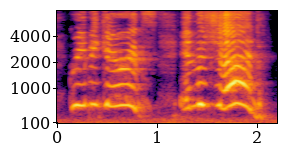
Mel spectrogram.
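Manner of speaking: high, loud terrified shout; panicked scream. Acted. Bunny screaming to mom about carrots. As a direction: yell it to warn mom. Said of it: "Jasper screamed".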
